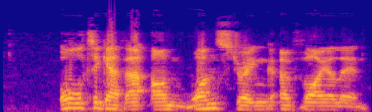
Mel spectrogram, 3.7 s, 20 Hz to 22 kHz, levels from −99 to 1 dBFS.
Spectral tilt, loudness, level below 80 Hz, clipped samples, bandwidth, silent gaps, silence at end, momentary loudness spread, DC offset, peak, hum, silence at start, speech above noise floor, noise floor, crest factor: -4.5 dB/octave; -14 LUFS; -56 dBFS; under 0.1%; 11 kHz; none; 0.05 s; 7 LU; under 0.1%; 0 dBFS; none; 0.6 s; 47 dB; -61 dBFS; 14 dB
